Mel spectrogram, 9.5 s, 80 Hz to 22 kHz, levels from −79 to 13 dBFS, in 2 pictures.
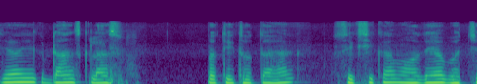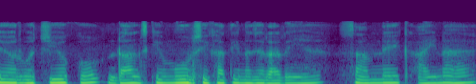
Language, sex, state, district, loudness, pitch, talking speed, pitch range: Hindi, male, Bihar, West Champaran, -14 LUFS, 160 Hz, 155 wpm, 150-165 Hz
